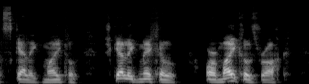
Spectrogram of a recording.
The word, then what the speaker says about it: Skellig Michael: the baron rock called skellig michel or skellig michiel well it's m-i-c-h-i-l but we would call it skellig michael skellig nickel or michael's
